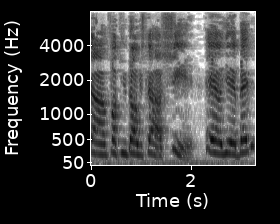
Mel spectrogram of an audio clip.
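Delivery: loud, drawn-out, over-the-top exaggerated street voice. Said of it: "I call that the exaggerated street brother voice".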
